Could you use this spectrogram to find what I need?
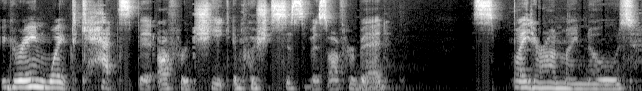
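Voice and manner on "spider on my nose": grumbling, mumbled. Igraine mutters as she pushes the cat away and throws back the covers. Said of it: "she muttered".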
